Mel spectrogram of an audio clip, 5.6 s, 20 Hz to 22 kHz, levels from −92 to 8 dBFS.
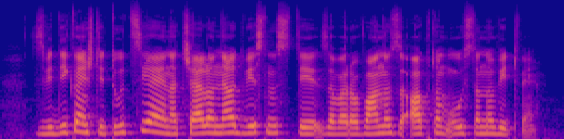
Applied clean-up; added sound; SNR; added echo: none; none; none; none.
